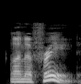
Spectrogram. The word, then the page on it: unafraid: British English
